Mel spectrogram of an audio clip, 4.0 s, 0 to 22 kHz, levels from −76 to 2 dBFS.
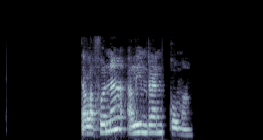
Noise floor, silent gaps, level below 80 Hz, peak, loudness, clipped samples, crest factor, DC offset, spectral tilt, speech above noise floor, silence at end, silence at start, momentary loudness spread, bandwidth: under -90 dBFS; none; -62 dBFS; 0 dBFS; -15 LUFS; under 0.1%; 16 dB; under 0.1%; -5 dB/octave; over 76 dB; 1.1 s; 1.2 s; 9 LU; 7.8 kHz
